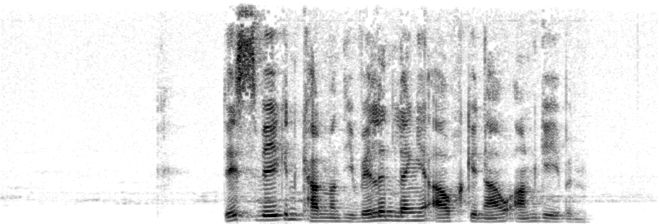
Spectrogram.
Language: German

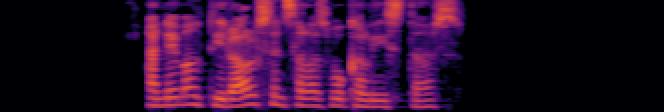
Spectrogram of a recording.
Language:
Catalan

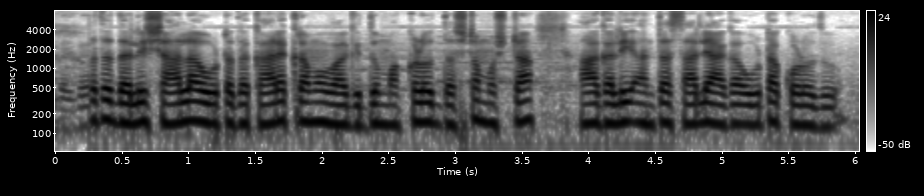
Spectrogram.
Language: Kannada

